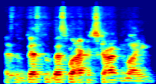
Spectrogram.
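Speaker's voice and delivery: normal talking voice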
